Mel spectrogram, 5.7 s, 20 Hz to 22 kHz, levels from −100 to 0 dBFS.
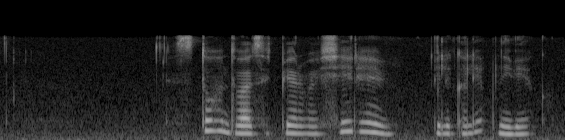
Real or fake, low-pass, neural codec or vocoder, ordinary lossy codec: real; none; none; none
